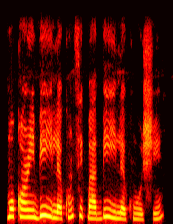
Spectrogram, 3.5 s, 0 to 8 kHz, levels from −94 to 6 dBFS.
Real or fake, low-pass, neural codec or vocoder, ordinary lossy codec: real; 7.2 kHz; none; Opus, 64 kbps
